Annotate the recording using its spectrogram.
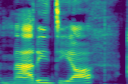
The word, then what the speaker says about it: Mati Diop: There's is it Mati Diop? I that's how I, that's how I've heard it pronounced.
